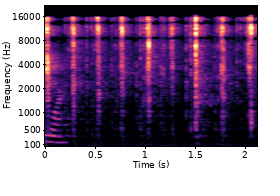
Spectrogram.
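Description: A deck of tarot cards being shuffled by hand: a steady run of crisp clicks, about four a second.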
